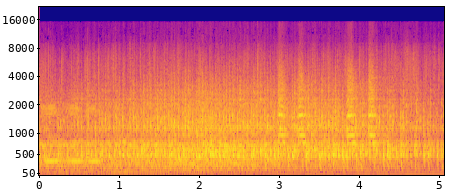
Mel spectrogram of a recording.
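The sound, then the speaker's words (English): The engine of Jack Benny's old Maxwell car sputters and chugs steadily as it cruises along Hollywood Boulevard, holding up traffic. It is loud, with irregular coughing bursts over a continuous rattling rumble and no voices. “let us leave the studio and journey two blocks north to Hollywood Boulevard, where we find Jack Benny's Maxwell cruising along and holding up traffic as usual.”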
